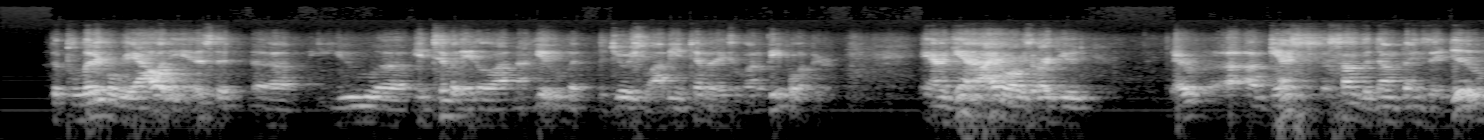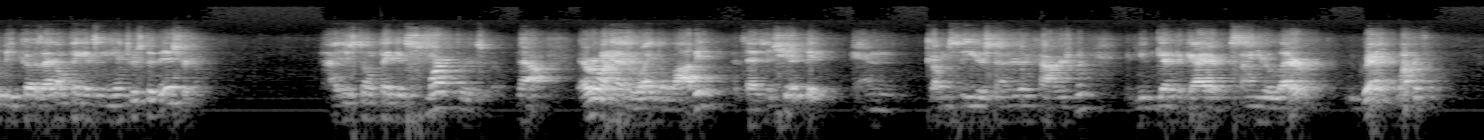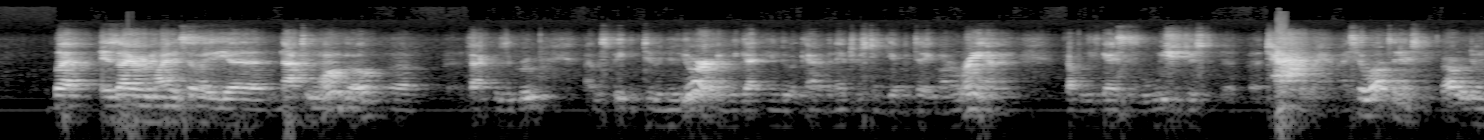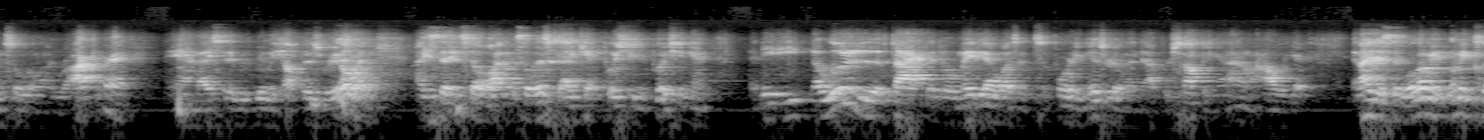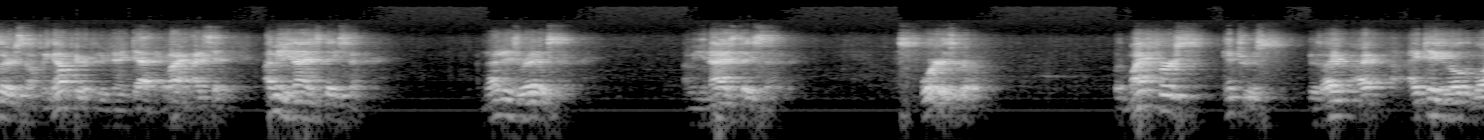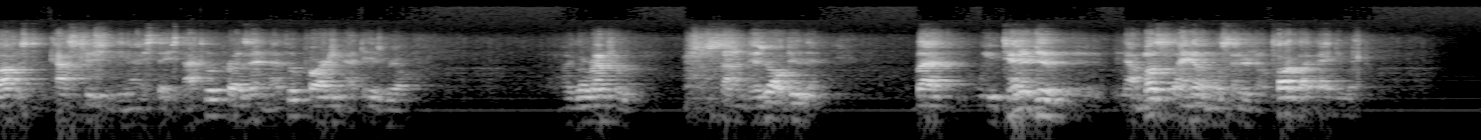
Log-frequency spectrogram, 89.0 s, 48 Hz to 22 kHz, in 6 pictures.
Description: In 2006, Middle East scholar and policy advisor Aaron David Miller interviewed Hagel for a book he was writing.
